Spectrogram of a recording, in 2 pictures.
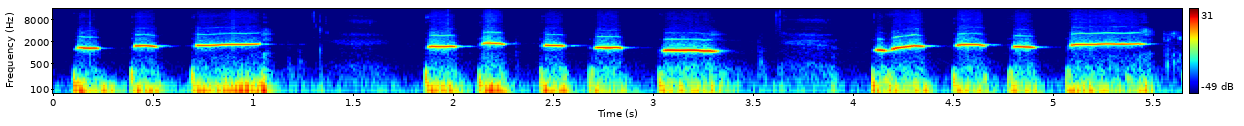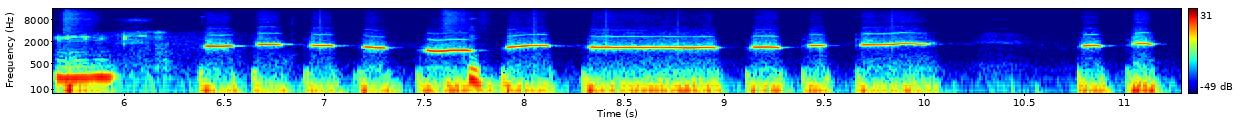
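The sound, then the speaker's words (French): A man whistles a bouncy pop melody by a French artist, clear, in quick phrases of short staccato notes broken by brief pauses, with a few longer held tones. “Il va siffler pour vous ce matin, pour vous faire deviner un artiste français qui se cache derrière son joli sifflet de rossignol.”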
